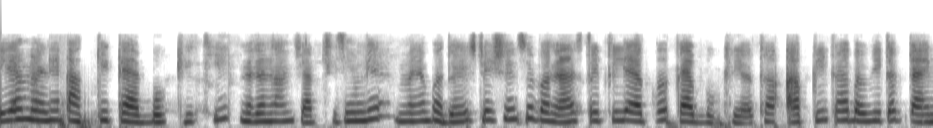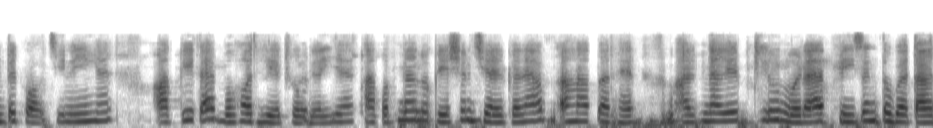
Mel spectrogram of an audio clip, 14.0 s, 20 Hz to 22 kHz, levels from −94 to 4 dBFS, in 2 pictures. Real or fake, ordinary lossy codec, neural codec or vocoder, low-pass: fake; none; codec, 16 kHz in and 24 kHz out, 0.6 kbps, FireRedTTS-2 codec; 7.2 kHz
